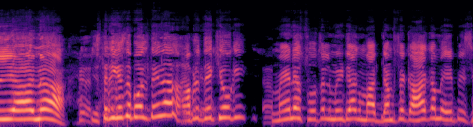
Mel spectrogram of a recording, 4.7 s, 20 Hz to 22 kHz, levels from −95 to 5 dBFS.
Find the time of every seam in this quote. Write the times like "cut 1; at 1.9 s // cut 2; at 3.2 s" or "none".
cut 1; at 2.6 s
